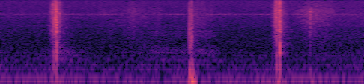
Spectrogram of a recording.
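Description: Fingertips tap on the surface of a palm-sized, solid orange basketball-style foam stress ball. Four short, dry, bright taps come at uneven intervals, the last one faint, each dying away almost at once. A low, steady hiss fills the quiet between them.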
